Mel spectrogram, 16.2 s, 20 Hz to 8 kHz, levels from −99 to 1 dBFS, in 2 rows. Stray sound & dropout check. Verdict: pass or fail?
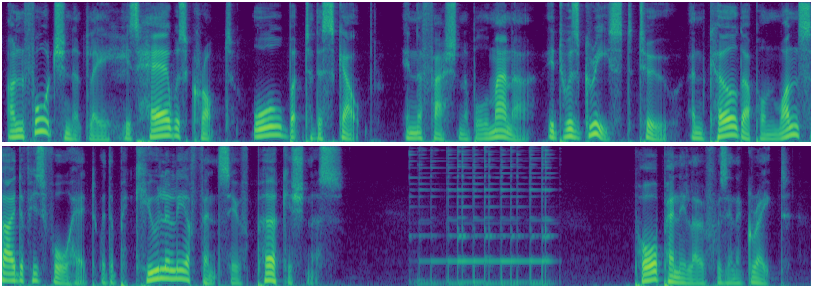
fail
